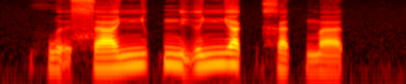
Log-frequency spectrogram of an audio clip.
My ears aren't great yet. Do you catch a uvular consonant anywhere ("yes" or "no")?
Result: no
